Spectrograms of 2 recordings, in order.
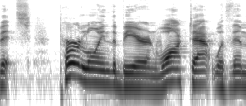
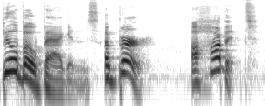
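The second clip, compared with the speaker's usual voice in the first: frightened hobbit; 5 semitones higher than usual. Acted. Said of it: "shaking all over".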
